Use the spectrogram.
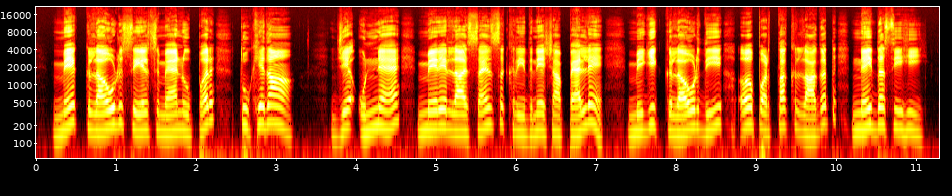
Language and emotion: Dogri, angry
